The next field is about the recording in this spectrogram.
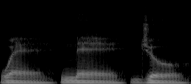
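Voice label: "wenejo", concatenated syllables; Affixing experiment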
